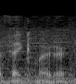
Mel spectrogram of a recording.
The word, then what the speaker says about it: Fake Modo: Killswitch Engage there is Fake Modo, who I, until very, very recently, as in probably this morning, kept mispronouncing as Fake Commando. They're not Fake Commando, they're Fake Modo.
